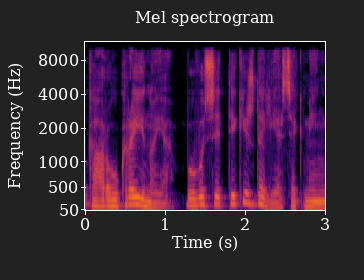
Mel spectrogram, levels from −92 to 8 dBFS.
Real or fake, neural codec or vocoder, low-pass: real; none; 9.9 kHz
